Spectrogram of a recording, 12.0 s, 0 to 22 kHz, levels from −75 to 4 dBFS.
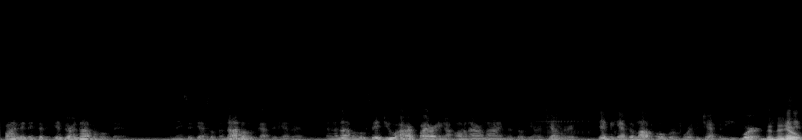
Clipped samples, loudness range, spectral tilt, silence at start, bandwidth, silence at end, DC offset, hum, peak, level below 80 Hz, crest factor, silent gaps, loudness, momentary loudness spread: under 0.1%; 4 LU; -10.5 dB/octave; 0 s; 4.8 kHz; 0 s; under 0.1%; none; -8 dBFS; -44 dBFS; 24 dB; none; -32 LUFS; 15 LU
